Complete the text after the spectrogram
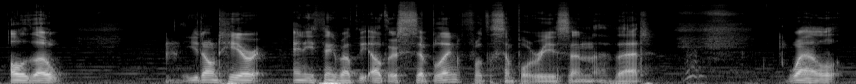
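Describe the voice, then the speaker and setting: A man hosting a video game playthrough, explaining things in halting, unscripted commentary as he thinks aloud. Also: sits low. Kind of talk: unscripted let's-play commentary.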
